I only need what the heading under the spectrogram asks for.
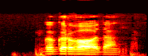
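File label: "гӧгӧрвоӧдан", Komi-Zyrian, male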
